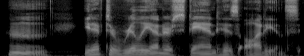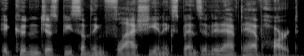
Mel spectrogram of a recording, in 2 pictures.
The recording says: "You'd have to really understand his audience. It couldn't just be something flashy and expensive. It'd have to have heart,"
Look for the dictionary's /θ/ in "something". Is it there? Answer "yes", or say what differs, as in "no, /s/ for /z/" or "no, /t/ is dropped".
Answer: yes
